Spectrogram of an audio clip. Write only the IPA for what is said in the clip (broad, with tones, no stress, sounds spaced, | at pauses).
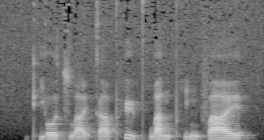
pʰ j o˥ ʊ̯ t͡s w a˧˥ ɪ̯ k ä˧˥ pʰ y˥˧ pʰ w a˥˧ n pʰ i˥˩ ŋ f a˥ ɪ̯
